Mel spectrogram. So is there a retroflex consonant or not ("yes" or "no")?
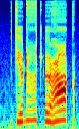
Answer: yes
